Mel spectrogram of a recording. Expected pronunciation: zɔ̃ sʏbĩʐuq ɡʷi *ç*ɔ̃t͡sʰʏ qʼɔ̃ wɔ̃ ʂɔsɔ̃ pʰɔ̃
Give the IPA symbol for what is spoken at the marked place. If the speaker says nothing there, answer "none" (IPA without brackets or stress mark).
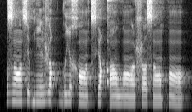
χ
